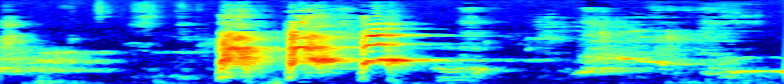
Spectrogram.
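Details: Miniature Pinscher barking angrily: three sharp, loud barks in quick succession near the middle, followed by a softer whining tone trailing off; quiet whimpering before the barks.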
